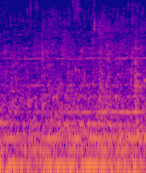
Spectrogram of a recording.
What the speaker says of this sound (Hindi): पानी तेजी से बढ़ रहा है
